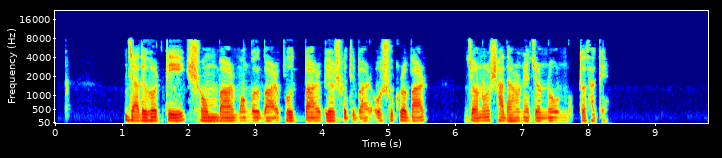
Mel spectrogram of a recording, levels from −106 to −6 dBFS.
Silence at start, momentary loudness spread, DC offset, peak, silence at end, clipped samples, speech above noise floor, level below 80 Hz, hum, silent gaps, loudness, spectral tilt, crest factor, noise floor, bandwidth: 0.15 s; 9 LU; under 0.1%; 0 dBFS; 1.55 s; under 0.1%; 70 dB; -46 dBFS; none; none; -19 LUFS; -5.5 dB/octave; 20 dB; -88 dBFS; 8 kHz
